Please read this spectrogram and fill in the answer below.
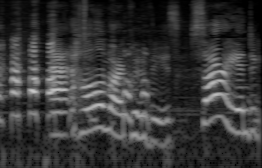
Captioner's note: laughs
